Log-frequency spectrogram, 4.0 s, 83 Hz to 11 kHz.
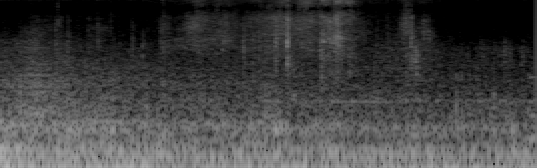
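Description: A 2006 car pulls away in first gear at a dealer auto auction, giving a steady low rumble of engine and road noise up close with no talk.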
